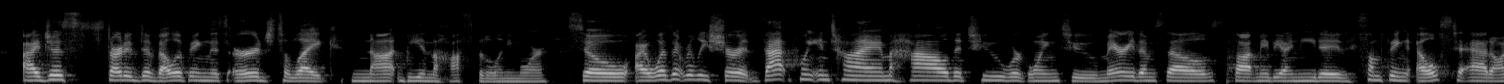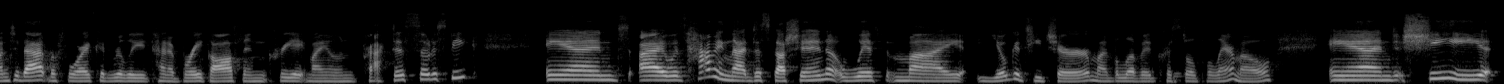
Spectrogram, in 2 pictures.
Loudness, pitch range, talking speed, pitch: -29 LUFS, 155-200 Hz, 150 wpm, 175 Hz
